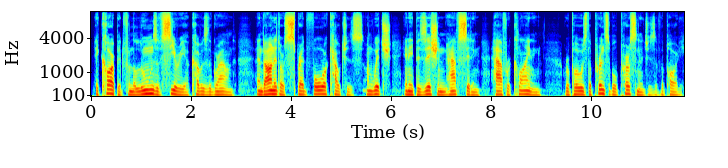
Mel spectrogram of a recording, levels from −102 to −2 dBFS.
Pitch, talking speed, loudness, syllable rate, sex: 125 Hz, 165 wpm, -19 LUFS, 4.9 syllables/s, male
